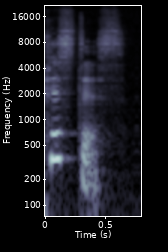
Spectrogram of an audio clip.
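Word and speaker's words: πίστις: Now, the Greek word used throughout the New Testament for faith is pistis. Pistis. And excuse my pronunciation, it's all Greek to me.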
